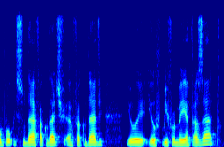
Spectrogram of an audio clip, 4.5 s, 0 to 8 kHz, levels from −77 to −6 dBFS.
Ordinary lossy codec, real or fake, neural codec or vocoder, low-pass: none; fake; codec, 24 kHz, 0.9 kbps, WavTokenizer, small release; 7.2 kHz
